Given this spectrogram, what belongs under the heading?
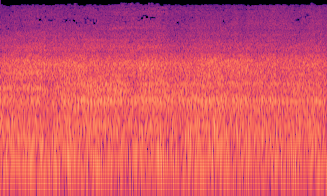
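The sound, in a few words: KTM Super Duke GT motorcycle riding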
